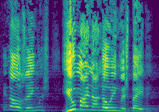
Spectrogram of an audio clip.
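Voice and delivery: high, loud insistent retort; preacher telling interpreter off, loud; loud rebuke. Retold or imitated. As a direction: shout the point home.

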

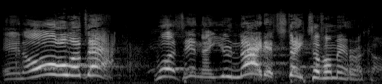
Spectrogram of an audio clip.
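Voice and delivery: loud, rising preacher's cry; fiery pulpit shout; preaching at full force. Acted. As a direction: preach it out to the congregation. Preacher proclaiming his motto.

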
